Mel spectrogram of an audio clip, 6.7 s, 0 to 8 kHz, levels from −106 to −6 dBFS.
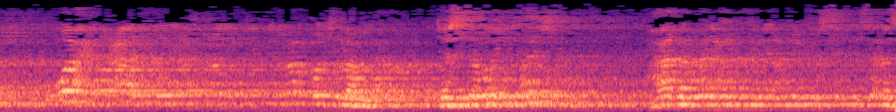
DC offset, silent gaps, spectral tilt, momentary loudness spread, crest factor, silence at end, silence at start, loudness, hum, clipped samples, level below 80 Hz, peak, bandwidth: under 0.1%; none; -7.5 dB/octave; 9 LU; 16 dB; 0 s; 0 s; -24 LUFS; none; under 0.1%; -56 dBFS; -8 dBFS; 7 kHz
